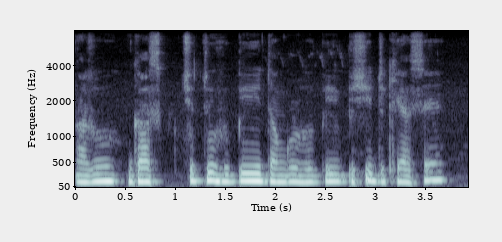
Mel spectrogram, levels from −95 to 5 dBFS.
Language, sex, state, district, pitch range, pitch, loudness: Nagamese, male, Nagaland, Kohima, 130-145 Hz, 130 Hz, -14 LUFS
